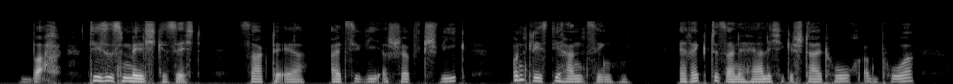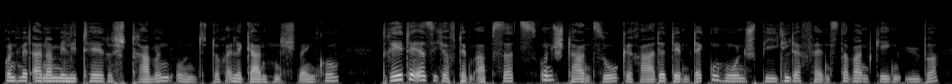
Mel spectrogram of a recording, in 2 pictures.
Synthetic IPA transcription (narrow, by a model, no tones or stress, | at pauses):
ba̰ | d̥iːzəsmɪlçɡ̥əzɪçt | z̥aːk̚təʔḛːɐ | ʔalsz̥iːviːʔɛ̰ɐʃœp͡ftʃv̥iːk | ʔʊntliːsd̥iːɦantz̥ɪŋkŋ̩ | ʔeːɐʁɛktəzaɪnəɦɛɐlɪçəɡəʃtalthoːxɛ̰mpʰoːɐ | ʔʊntmɪtʔaɪnɐmilitʰɛːʁɪʃd̥ʁ̥amənʊntd̥ɔχeleɡantn̩ʃv̥ɛŋkʊŋ | d̥ʁeːtəeːɐzɪçaʊfd̥eːmʔa̰pz̥at͡sʊntʃtantz̥oːɡəʁaːdədeːmdɛkŋ̩ɦoːənʃpiːɡl̩deːɐfɛnstɐvantɡ̥eːɡŋ̩ʔyːbɐ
